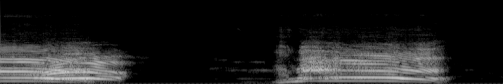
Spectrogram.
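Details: After hearing a cow sound played from a speaker, a cow that went on to follow the people moos twice: one deep harmonic moo of about a second, then a longer, slightly falling one.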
